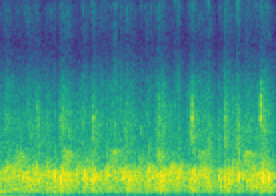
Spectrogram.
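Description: A congregation at an evening church service applauds in praise, steady dense clapping from a crowd throughout the short stretch.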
